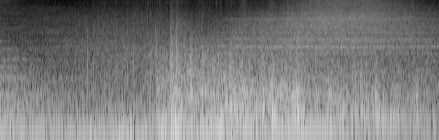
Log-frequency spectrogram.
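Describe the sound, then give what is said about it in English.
A thunderstorm rumbles with a deep, rolling thunderclap that swells around the middle, while steady rain hisses throughout. No voices, just the dense wash of storm noise. “Well, that scene posed its own challenges because it's set during a storm.”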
